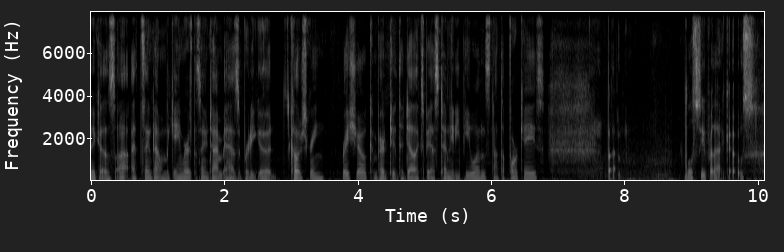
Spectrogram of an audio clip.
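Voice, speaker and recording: The speaker has vocal fry and lively intonation, talking at a very fast pace but with long, frequent pauses. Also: man, fairly low pitch for a man. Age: 20s. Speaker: podcast host. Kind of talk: casual monologue. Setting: home recording with condenser mic. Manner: hesitant with many fillers.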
